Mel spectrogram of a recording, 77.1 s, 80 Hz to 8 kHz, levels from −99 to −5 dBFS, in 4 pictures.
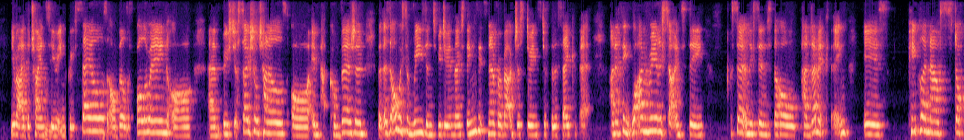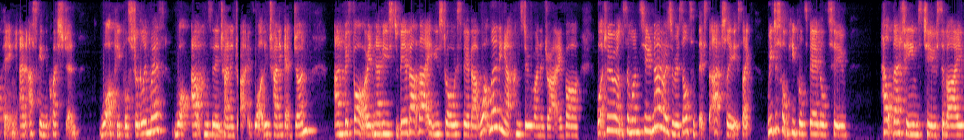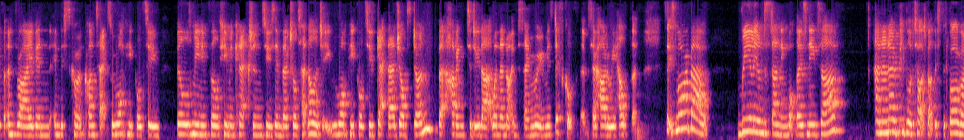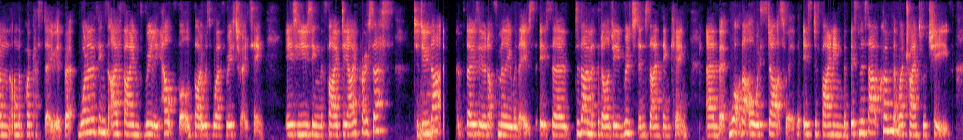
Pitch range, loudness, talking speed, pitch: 195-245 Hz, -17 LUFS, 205 wpm, 210 Hz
